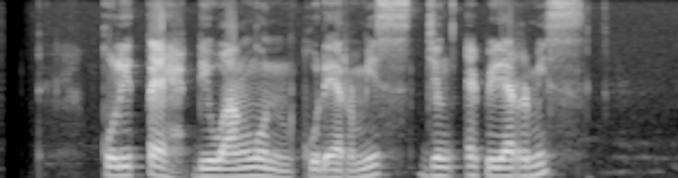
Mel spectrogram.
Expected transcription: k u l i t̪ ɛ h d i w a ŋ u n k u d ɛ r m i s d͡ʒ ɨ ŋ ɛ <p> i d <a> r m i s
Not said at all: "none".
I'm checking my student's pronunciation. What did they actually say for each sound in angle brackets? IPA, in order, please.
p, ɛ

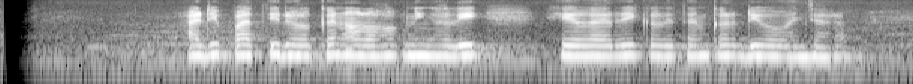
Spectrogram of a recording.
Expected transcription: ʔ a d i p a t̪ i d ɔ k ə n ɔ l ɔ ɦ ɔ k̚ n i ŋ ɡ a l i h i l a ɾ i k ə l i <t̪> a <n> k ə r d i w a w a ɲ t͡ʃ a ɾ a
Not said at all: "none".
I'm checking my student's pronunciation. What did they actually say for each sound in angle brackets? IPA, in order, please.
t̪, n

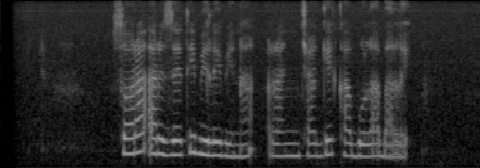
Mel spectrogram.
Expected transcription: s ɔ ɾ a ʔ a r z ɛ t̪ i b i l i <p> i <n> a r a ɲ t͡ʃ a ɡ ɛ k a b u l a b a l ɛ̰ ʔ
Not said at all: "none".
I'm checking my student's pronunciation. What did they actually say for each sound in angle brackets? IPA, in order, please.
b, n

